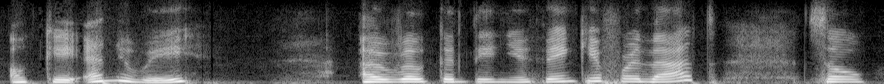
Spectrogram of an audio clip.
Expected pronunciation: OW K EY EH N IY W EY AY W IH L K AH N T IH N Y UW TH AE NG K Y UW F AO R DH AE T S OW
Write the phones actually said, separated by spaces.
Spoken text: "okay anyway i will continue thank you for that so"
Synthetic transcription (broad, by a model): OW K EY EH N IY W EY AY W IH L K AH N T IH N Y UW TH AE NG K Y UW F AO R DH AE T S OW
